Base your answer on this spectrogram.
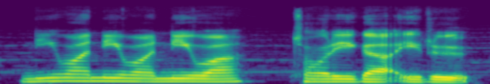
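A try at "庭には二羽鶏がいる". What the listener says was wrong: I think you forgot a niwa. Niwa niwa niwa niwa tori ga iru.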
